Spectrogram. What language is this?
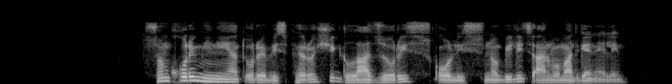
Georgian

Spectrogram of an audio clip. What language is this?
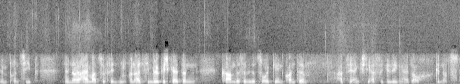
German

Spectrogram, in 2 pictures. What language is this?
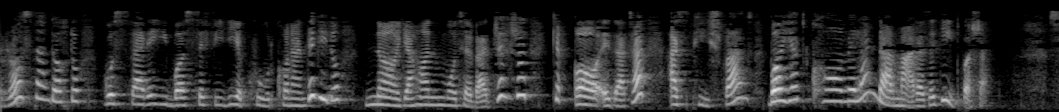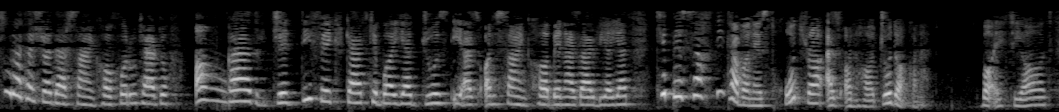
Persian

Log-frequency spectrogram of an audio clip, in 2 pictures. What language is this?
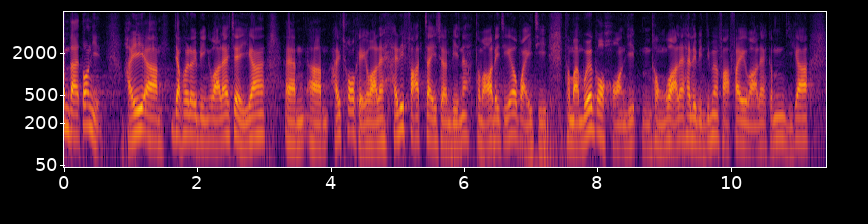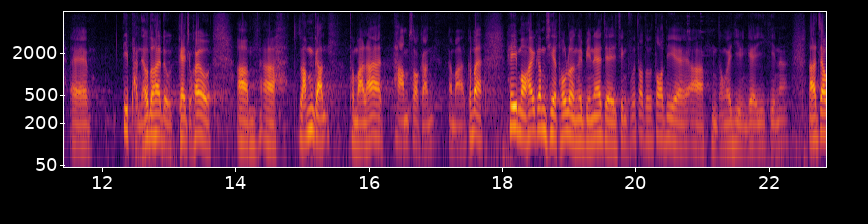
Cantonese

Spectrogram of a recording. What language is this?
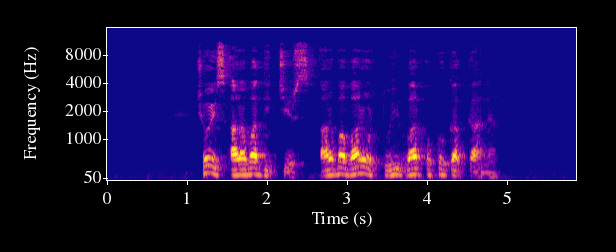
Laz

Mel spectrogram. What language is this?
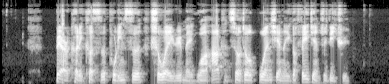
Chinese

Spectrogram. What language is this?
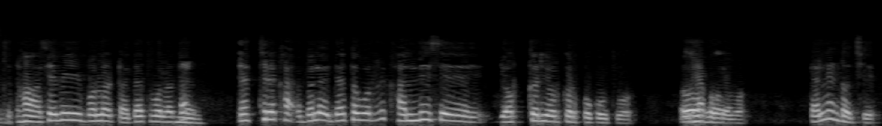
Odia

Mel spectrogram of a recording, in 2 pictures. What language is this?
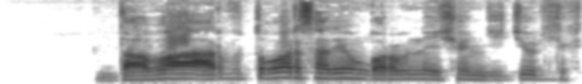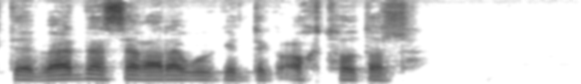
Mongolian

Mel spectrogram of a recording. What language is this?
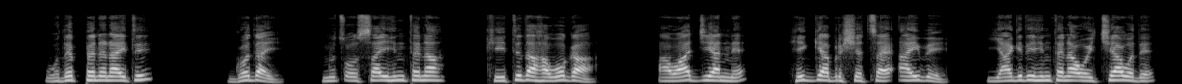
Gofa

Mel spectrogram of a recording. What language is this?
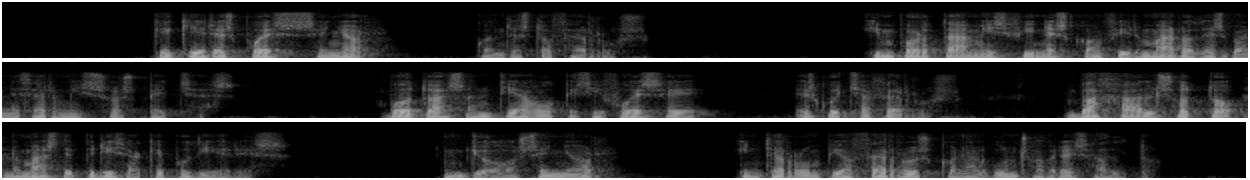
Spanish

